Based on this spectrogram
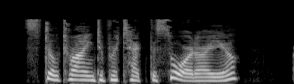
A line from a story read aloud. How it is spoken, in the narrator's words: Arthas snarled, angry and embarrassed at his reaction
